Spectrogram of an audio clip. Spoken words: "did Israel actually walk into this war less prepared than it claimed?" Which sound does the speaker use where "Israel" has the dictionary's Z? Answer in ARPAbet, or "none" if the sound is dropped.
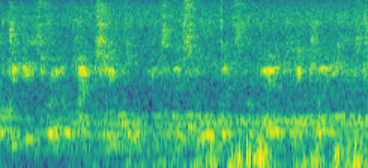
Z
